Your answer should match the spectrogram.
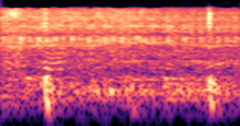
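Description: A car engine idling steadily, with two short low sounds partway through.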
